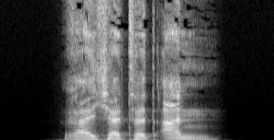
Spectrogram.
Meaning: inflection of anreichern: 1. second-person plural preterite 2. second-person plural subjunctive II
- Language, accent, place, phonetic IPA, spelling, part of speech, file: German, Germany, Berlin, [ˌʁaɪ̯çɐtət ˈan], reichertet an, verb, De-reichertet an.ogg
